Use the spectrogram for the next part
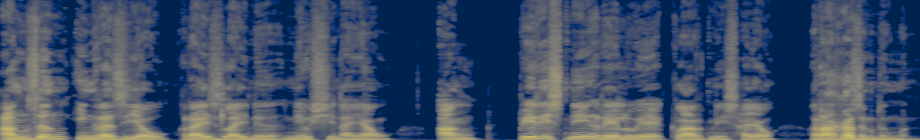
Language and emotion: Bodo, angry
